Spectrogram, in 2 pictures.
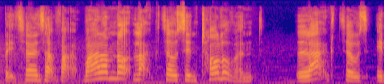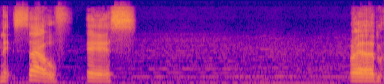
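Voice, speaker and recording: A British woman streamer with a cold, blocked nose and sore throat, rambling in casual chat with her viewers. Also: lowish voice. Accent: British English. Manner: rambling, chatty, reads and answers chat.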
